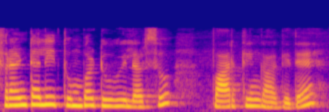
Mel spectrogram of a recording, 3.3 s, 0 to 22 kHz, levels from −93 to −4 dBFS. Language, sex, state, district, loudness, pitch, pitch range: Kannada, female, Karnataka, Bangalore, -15 LUFS, 245 Hz, 205-275 Hz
